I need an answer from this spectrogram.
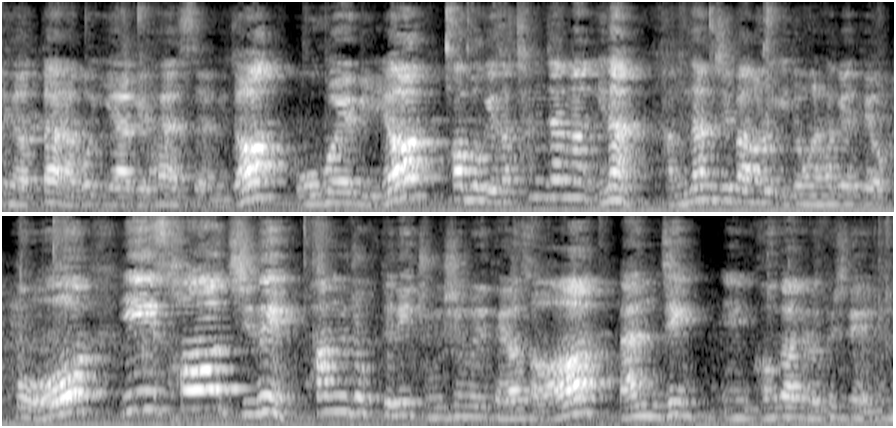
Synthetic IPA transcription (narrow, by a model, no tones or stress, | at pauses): de̞ʌt̚t͈aɾaɡoiaɡiɾɯɭɦajʌs͈ʌjʌmend͡ʑʌoɦue̞miʎːʌɸwaboɡiesʰʌt͡ɕʰand͡ʑanːaŋinankaŋnanɕʰibaŋɯɾoidoŋɯɭɦaɡe̞dwe̞ʌt̚k͈oisʰʌd͡ʑineɸwaŋd͡ʑok̚t͈ɯɾit͡ɕuŋɕʰimɯɭdwe̞ʌsʰʌnand͡ʑiŋ | ikʌŋɡaŋeɾotʰɯɕʰideinːɯnd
